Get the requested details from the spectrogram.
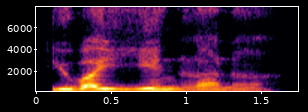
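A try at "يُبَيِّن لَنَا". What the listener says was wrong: Baca yubayyin lana salah harusnya. Lam. Huruf idgham di sini harusnya ada tasdidnya.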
